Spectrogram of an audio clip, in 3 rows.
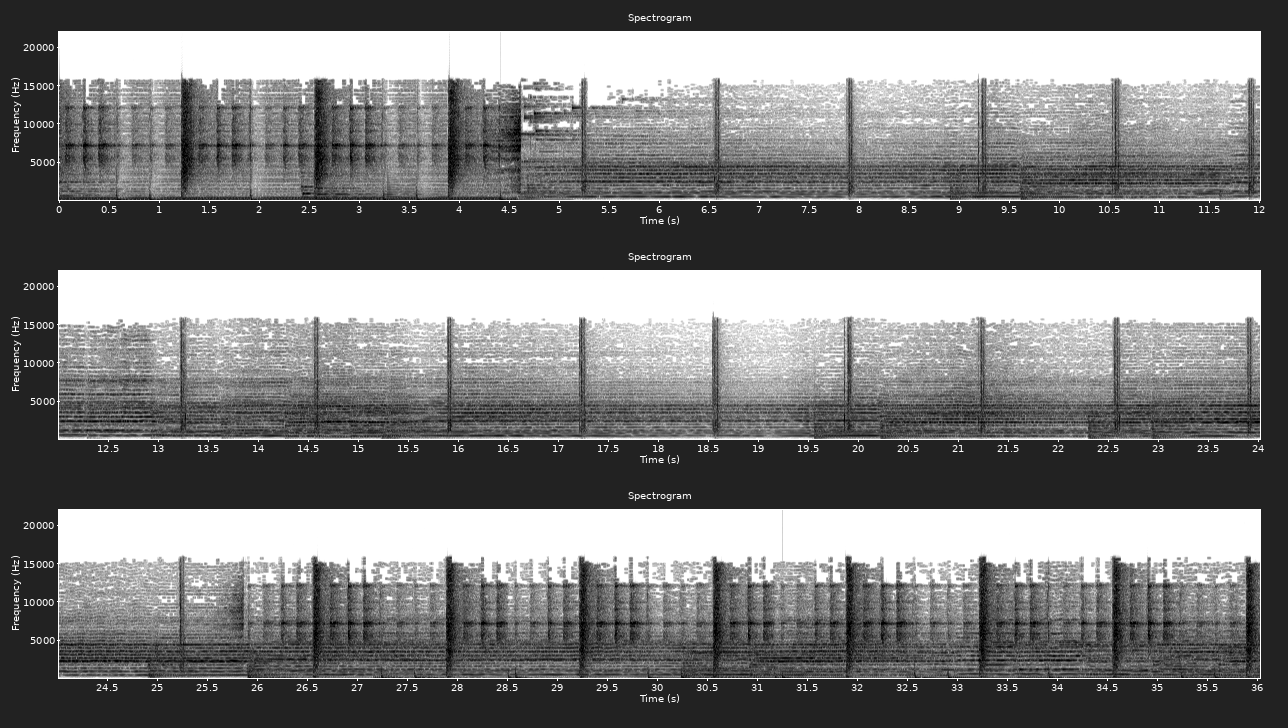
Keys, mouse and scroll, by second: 1.4-12.8 drag, 19.6-22.3 alt+drag, 25.0 right click, 27.9 click, 30.9-36.0 alt+drag.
